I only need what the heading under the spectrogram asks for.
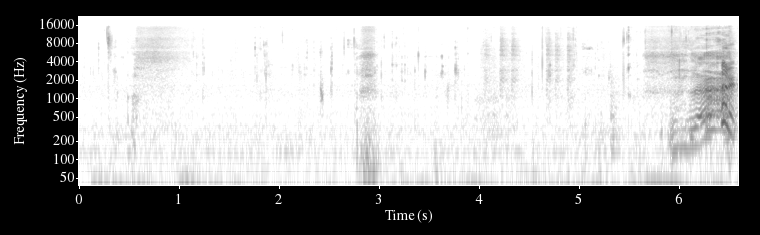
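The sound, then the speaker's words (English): Biting into a Wispa aerated chocolate bar, followed by steady, moist chewing and soft mouth clicks, with a brief louder burst of rustling and crunching near the end. “You ready for a Wispa? Yep. Wispa. Okay. Make sure I give it a... That's a big bite.”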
